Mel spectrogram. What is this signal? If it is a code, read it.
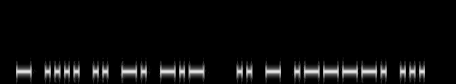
Morse code, heard as a keyed tone, about 25 wpm, 600 Hz. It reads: THINK IT'S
